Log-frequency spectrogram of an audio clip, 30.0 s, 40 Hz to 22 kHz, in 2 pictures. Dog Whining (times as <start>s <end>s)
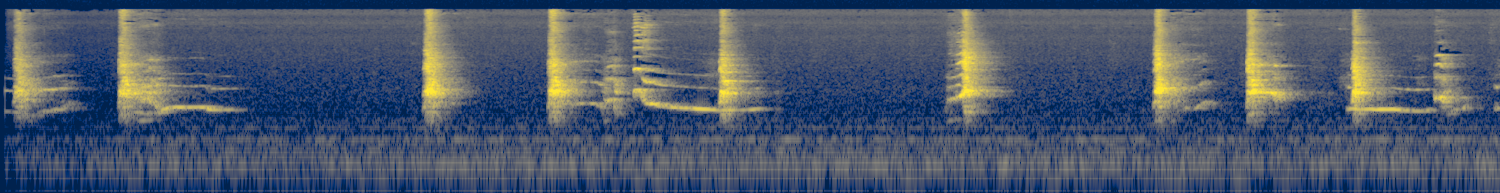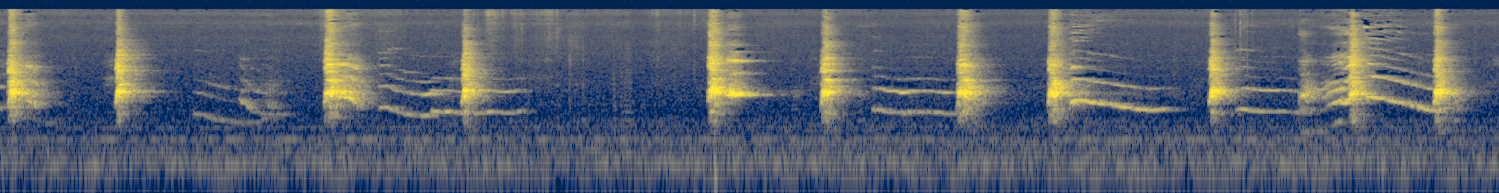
25.6s 29.6s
